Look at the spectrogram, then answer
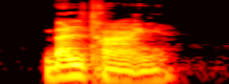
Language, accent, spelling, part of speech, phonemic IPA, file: French, France, baltringue, noun, /bal.tʁɛ̃ɡ/, LL-Q150 (fra)-baltringue.wav
- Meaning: numpty, dolt, loser, moron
